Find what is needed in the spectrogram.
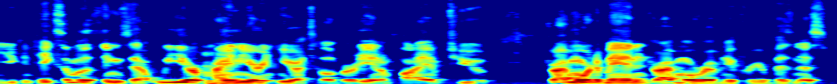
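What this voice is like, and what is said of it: Voice sounds sick. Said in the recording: “Apologize for my voice. I've been sick all week”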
